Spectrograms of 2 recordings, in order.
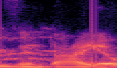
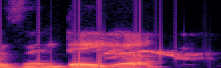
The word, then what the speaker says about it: Zendaya: Okay, you can pronounce it Zendaya or Zendaya.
